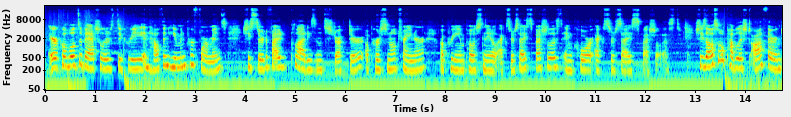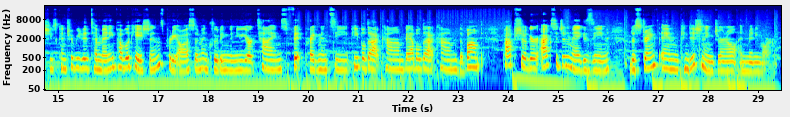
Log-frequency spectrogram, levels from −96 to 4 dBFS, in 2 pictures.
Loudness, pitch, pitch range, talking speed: -26 LUFS, 215 Hz, 200-245 Hz, 130 wpm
